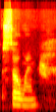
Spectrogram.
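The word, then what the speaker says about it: Samhain: time of the happiest night pronounced soen they belied that there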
